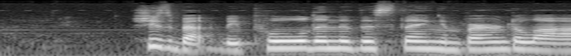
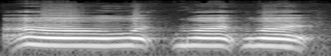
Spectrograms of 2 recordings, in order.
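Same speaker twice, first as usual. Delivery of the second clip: louder, higher flustered whats; startled what; 4 semitones higher, 7 dB louder, much slower than usual. Real, not acted. Player caught off guard by the next image, flustered. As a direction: sputter in surprise.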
